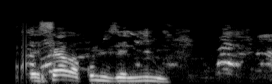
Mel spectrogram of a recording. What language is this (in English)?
Ganda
